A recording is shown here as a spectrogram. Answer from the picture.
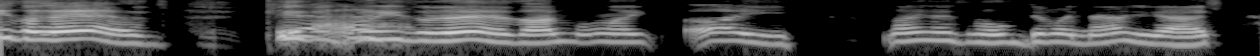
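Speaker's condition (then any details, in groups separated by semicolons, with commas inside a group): Cerebral palsy, mixed, moderate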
